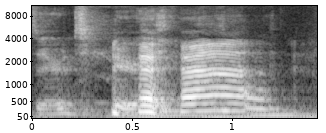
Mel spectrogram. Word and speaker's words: Sertiran: I can promise you how it's written in my notes. It's pronounced Sertiran.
